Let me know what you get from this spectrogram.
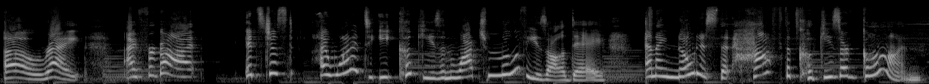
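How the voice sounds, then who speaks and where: A woman's voice: extremely high pitch, big pitch swings, unhurried, fairly bright tone, soft background music, exaggerated voice. A woman playing a perky, sweet young space cowgirl in a children's radio drama, gushing with wide-eyed enthusiasm. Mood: eager.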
